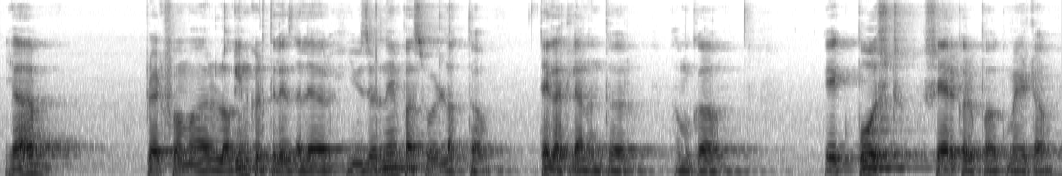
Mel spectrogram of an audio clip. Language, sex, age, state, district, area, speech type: Goan Konkani, male, 30-45, Goa, Bardez, urban, spontaneous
